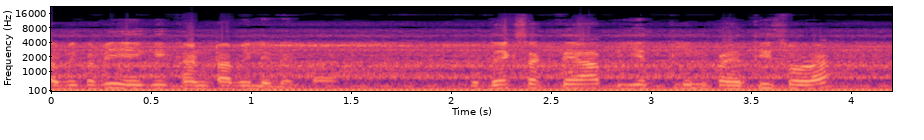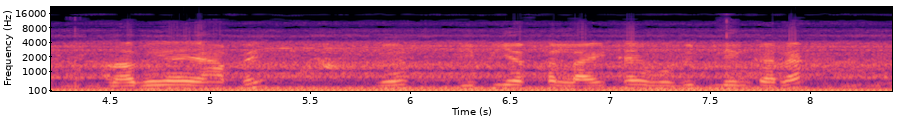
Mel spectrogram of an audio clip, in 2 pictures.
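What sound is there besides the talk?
Tata Ace Gold BS6 engine running during DPF regeneration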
